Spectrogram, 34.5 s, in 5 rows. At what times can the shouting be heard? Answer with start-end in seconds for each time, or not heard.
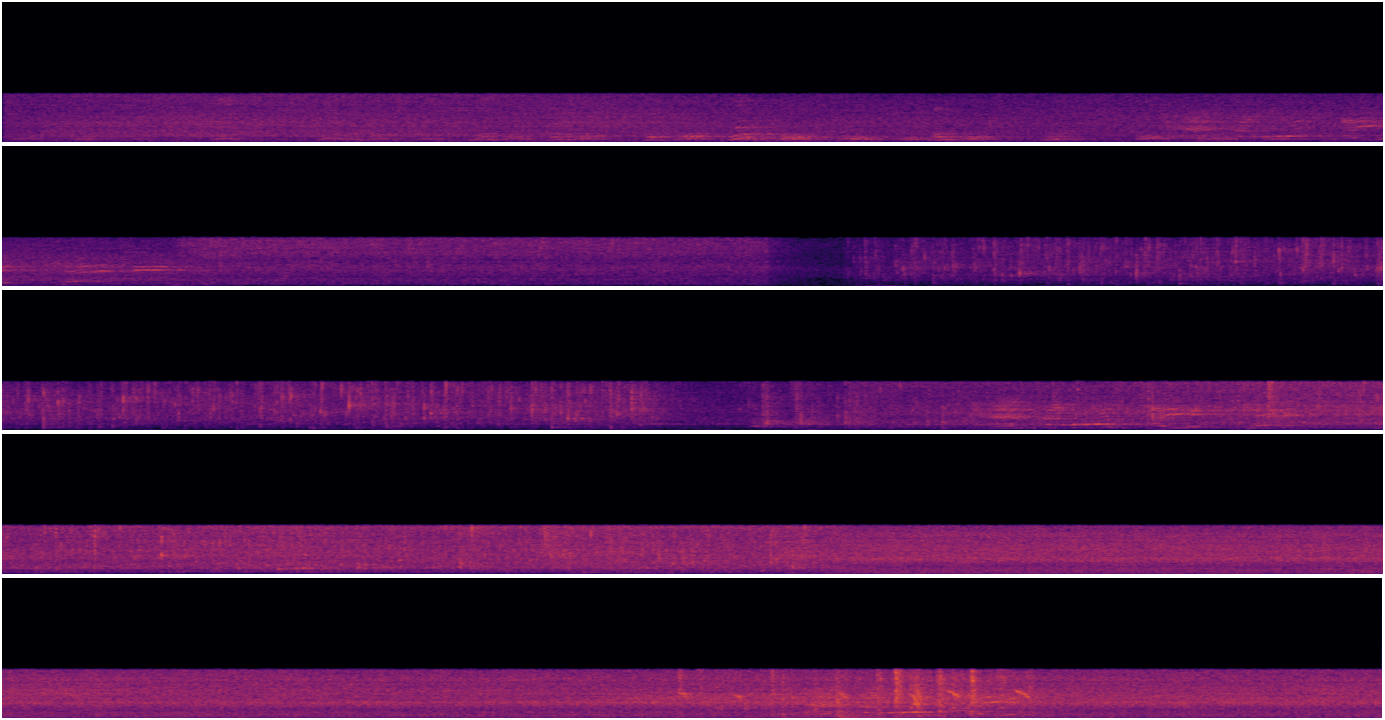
5.8-7.8, 18.6-20.4, 31.5-32.7.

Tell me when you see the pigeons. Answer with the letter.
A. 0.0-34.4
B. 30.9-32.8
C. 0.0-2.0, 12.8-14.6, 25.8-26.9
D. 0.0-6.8
B.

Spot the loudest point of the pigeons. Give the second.
32 s.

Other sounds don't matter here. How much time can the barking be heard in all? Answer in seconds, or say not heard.
7 s.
